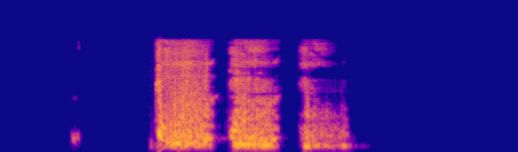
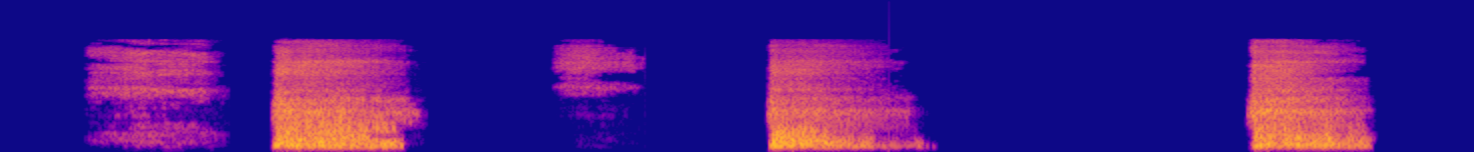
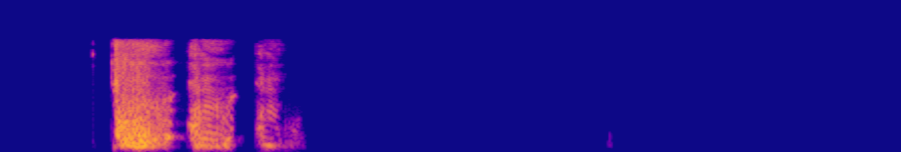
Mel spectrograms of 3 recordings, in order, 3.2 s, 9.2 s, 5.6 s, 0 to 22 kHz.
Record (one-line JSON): {"cough_length": "3.2 s", "cough_amplitude": 28277, "cough_signal_mean_std_ratio": 0.4, "exhalation_length": "9.2 s", "exhalation_amplitude": 27086, "exhalation_signal_mean_std_ratio": 0.42, "three_cough_length": "5.6 s", "three_cough_amplitude": 26135, "three_cough_signal_mean_std_ratio": 0.25, "survey_phase": "beta (2021-08-13 to 2022-03-07)", "age": "18-44", "gender": "Female", "wearing_mask": "No", "symptom_runny_or_blocked_nose": true, "symptom_headache": true, "symptom_onset": "12 days", "smoker_status": "Never smoked", "respiratory_condition_asthma": true, "respiratory_condition_other": false, "recruitment_source": "REACT", "submission_delay": "3 days", "covid_test_result": "Negative", "covid_test_method": "RT-qPCR", "influenza_a_test_result": "Negative", "influenza_b_test_result": "Negative"}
